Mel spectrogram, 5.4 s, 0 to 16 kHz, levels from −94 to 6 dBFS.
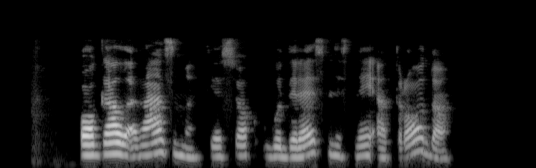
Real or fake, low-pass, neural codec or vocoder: real; 7.2 kHz; none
